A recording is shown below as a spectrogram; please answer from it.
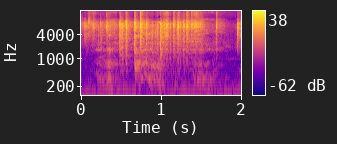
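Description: Papery rustling and rapid flicking of banknotes being handled and thumbed through, starting shortly after the beginning and running on densely, with faint voices in the background.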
